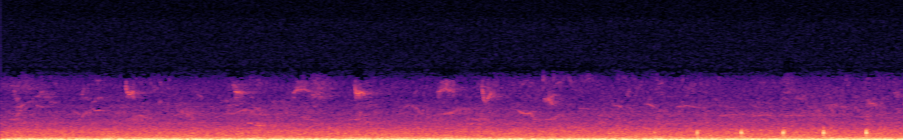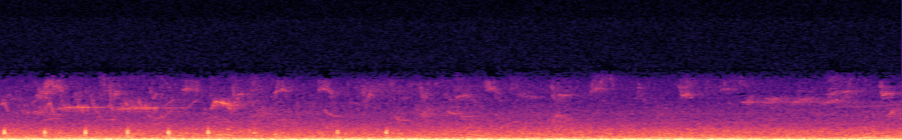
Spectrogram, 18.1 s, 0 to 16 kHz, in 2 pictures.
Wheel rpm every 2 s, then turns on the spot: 0, 0, 0, 0, 0, 0, 0, 0, 0.
none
